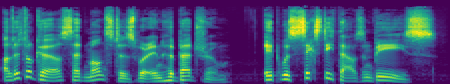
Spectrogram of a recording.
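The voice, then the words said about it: Put-on British accent. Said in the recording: “can you read it in a British accent for us? ... it's got to be British.”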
